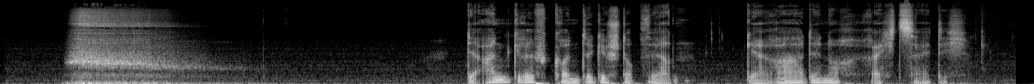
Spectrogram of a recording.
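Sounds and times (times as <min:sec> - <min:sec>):
long breathy exhale: 0:00.6 - 0:02.7
speech: 0:04.7 - 0:09.8.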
